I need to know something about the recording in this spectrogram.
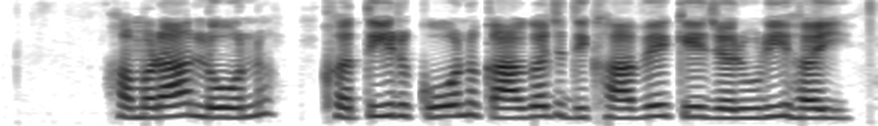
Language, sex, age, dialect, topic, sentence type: Magahi, female, 25-30, Western, banking, statement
